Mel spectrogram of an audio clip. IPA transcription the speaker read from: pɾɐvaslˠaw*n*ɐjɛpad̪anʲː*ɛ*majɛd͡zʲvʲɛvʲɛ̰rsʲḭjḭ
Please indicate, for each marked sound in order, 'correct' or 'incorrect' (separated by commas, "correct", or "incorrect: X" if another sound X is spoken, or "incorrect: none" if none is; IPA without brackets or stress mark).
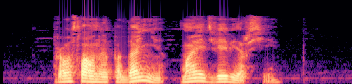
correct, correct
